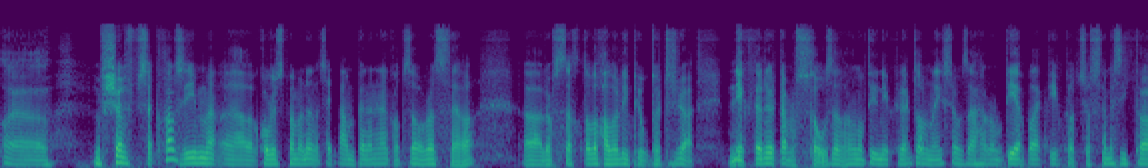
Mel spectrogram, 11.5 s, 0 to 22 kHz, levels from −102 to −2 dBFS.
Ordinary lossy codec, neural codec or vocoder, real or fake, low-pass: Opus, 24 kbps; codec, 16 kHz in and 24 kHz out, 0.4 kbps, LongCat-Audio-Codec, four codebook decoder; fake; 10.8 kHz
